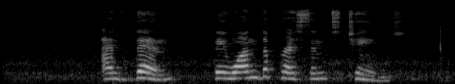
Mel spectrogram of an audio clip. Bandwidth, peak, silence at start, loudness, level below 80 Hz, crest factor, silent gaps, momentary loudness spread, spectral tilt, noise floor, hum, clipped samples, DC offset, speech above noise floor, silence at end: 16 kHz; -12 dBFS; 1 s; -31 LUFS; -74 dBFS; 20 dB; none; 12 LU; -3.5 dB/octave; -60 dBFS; none; under 0.1%; under 0.1%; 29 dB; 0.55 s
